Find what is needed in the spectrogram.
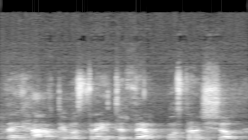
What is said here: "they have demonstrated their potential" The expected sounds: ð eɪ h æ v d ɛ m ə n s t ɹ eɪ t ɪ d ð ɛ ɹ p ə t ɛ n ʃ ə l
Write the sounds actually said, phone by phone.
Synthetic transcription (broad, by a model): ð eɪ h æ v d ɛ m ə n s t ɹ eɪ t ɪ d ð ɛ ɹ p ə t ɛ n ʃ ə l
